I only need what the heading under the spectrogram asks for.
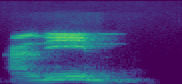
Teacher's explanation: tanwinnya tidak boleh dibaca, ya, berubah menjadi sukun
